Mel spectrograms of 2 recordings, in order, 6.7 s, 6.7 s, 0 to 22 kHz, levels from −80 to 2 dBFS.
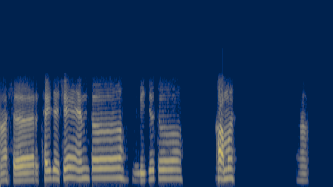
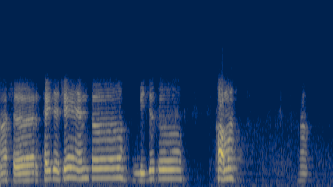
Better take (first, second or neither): first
